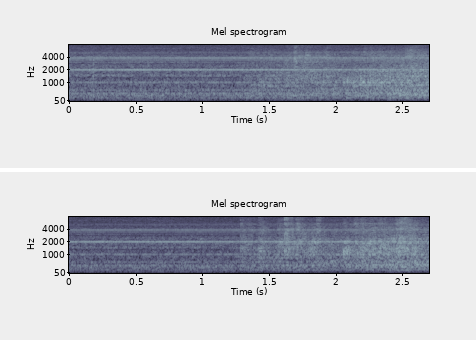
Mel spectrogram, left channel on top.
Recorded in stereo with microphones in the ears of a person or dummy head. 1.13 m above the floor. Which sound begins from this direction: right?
A rattle, at 1.3 s.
